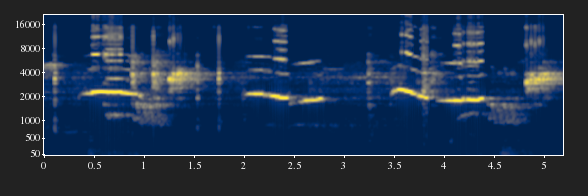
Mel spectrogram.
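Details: White-rumped shama song used as a lure to make other shamas sing: loud, clear whistled slurs, some rising and some falling, alternating with rapid buzzy, chattering bursts, delivered in phrases separated by short pauses.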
